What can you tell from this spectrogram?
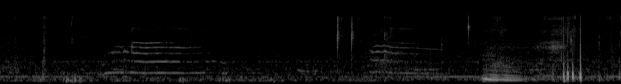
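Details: While eating fish, a domestic cat lets out soft, drawn-out meows, two level cries a couple of seconds apart, then a sharper, lower mew with clattering nearby.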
